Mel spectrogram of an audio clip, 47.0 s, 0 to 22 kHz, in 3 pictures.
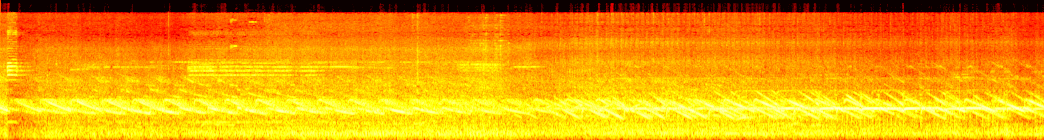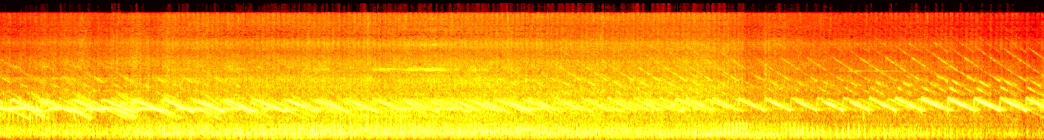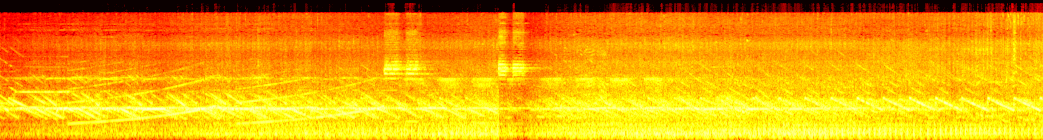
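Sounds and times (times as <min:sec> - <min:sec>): police sirens sweeping: 0:00.0 - 0:46.9
steady held siren tone: 0:00.0 - 0:46.9
vehicle engines running: 0:00.0 - 0:46.9.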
